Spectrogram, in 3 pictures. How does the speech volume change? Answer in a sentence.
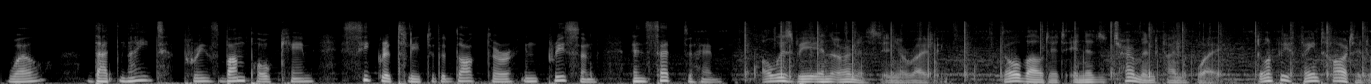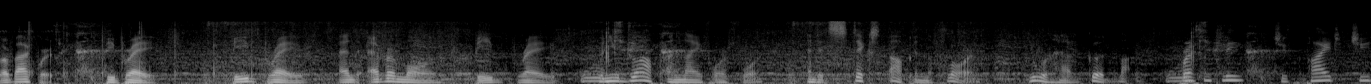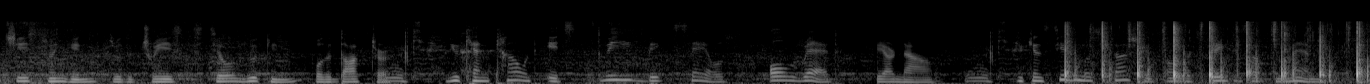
The loudness of the speech goes down.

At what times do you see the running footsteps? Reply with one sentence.
The running footsteps can be heard from 7.5 to 16.2 s and from 38.0 to 41.0 s.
